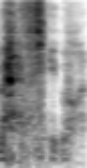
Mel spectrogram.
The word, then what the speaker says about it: Mathieu: I believe his last name is pronounced Matthew. I don't know. I mean, it is, but it's spelled weird, so you never know.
